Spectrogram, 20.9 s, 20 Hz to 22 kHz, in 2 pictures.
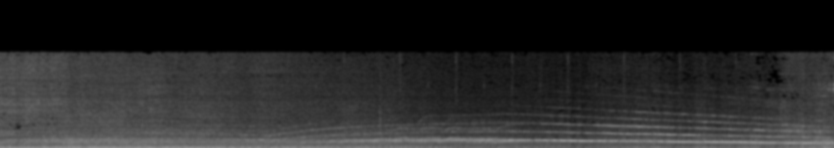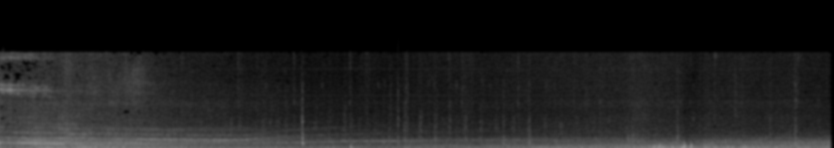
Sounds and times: Siren: 0.0s - 17.7s
Car: 0.0s - 20.8s.

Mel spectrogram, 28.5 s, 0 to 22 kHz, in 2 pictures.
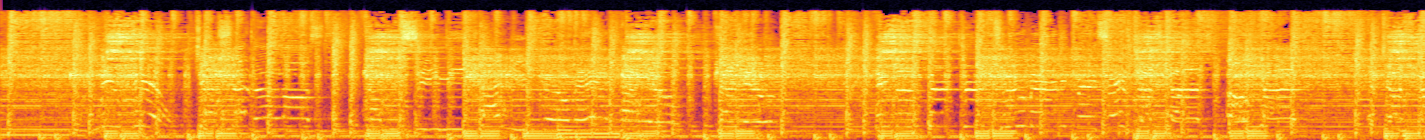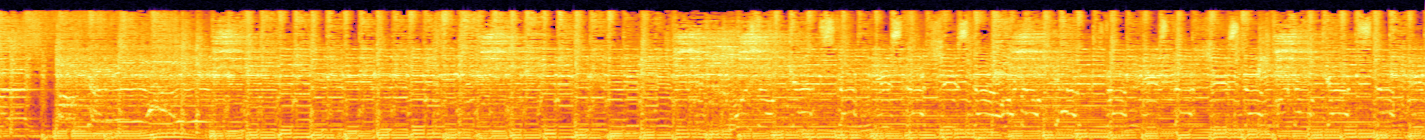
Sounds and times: Ska: 0.0s - 28.5s
Rhythm and blues: 0.1s - 28.5s.

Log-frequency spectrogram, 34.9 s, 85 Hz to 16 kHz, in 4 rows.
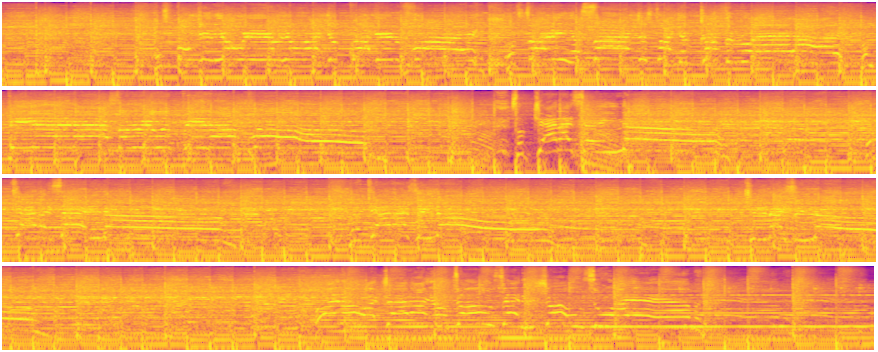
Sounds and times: Grunge: 0.0s - 34.9s
Punk rock: 0.0s - 34.9s.

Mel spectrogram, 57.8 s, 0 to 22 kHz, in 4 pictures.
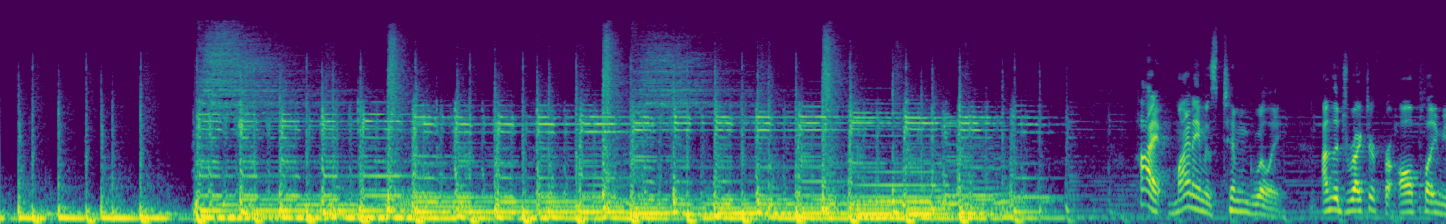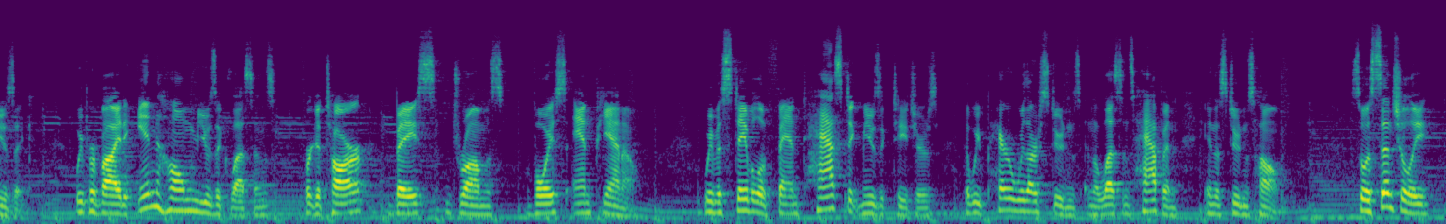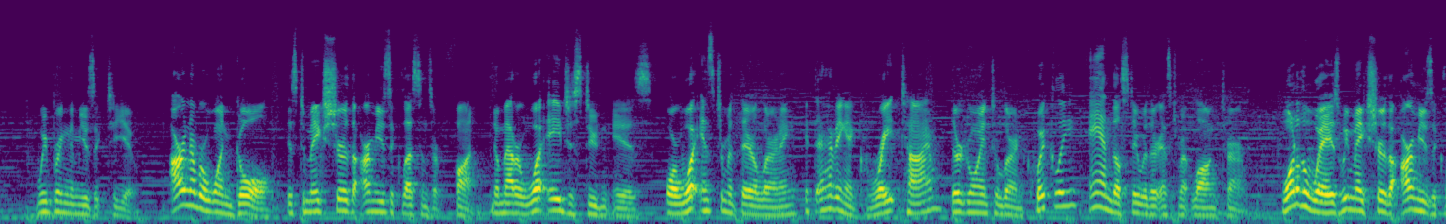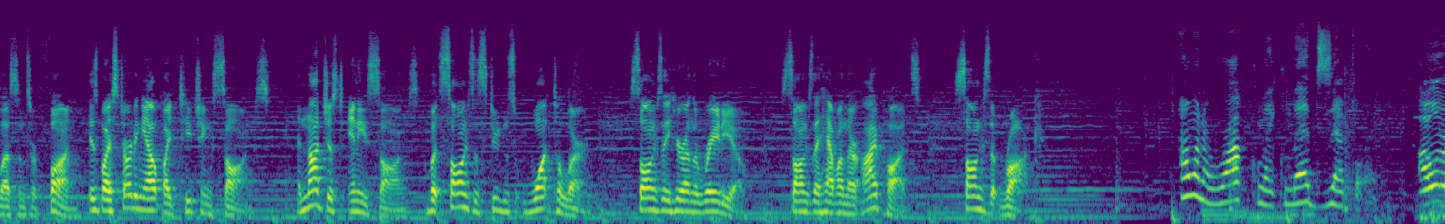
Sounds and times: Background music: 0.0s - 57.8s
Speech: 11.4s - 20.9s, 21.5s - 27.3s, 28.0s - 53.8s, 55.2s - 57.8s.

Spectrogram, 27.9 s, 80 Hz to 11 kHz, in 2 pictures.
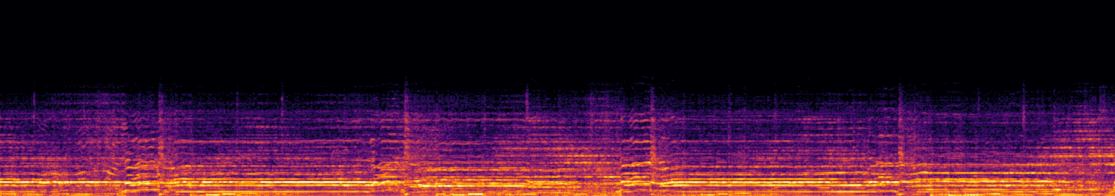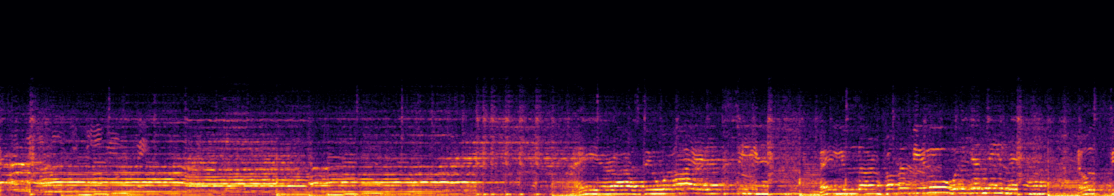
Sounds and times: Music: 0.0s - 27.8s.

